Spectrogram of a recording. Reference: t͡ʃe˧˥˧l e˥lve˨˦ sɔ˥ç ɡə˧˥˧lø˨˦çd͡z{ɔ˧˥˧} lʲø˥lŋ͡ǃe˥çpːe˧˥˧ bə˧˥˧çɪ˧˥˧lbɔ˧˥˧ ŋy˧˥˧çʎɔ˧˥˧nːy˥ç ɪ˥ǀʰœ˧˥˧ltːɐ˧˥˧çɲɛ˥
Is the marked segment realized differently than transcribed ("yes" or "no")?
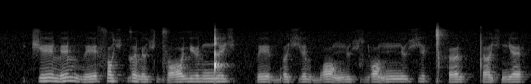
yes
